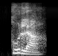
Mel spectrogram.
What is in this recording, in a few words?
"hula", Indian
